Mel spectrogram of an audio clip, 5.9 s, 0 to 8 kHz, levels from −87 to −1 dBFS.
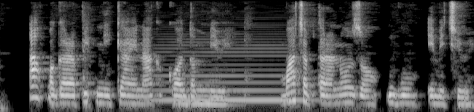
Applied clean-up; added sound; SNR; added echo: none; Bowed string instrument; 11 dB; none.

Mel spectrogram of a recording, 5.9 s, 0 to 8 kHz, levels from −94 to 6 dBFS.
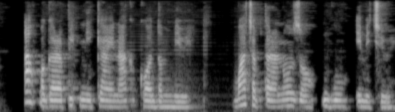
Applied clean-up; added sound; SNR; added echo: neural separator model SepFormer DNS4.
